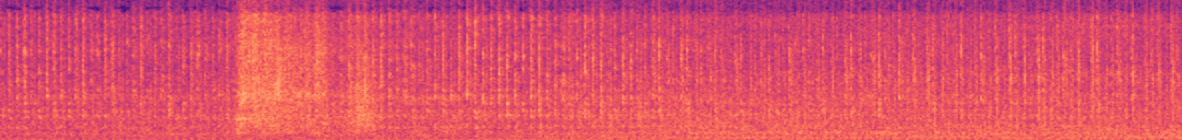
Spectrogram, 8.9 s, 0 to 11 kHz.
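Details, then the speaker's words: 1952 Minneapolis Moline G tractor gasoline engine, sat in barn 10 years, previously froze pushing freeze plugs, float possibly stuck: starts easily, settles into even steady chuffing idle with no misses or knocks. "I cannot believe it started that easy."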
